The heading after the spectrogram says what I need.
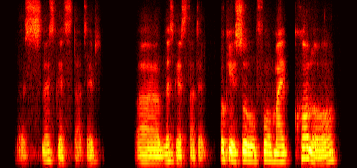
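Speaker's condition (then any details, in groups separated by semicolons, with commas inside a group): No condition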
